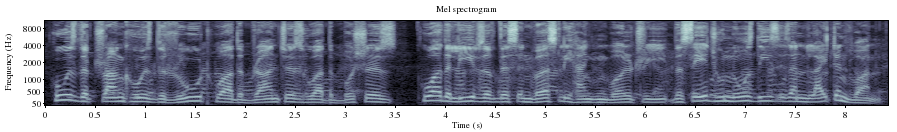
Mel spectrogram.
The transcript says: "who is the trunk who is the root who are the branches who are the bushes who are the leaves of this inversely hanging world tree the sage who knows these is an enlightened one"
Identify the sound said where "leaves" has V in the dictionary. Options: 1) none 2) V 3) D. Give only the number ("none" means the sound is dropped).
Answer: 2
